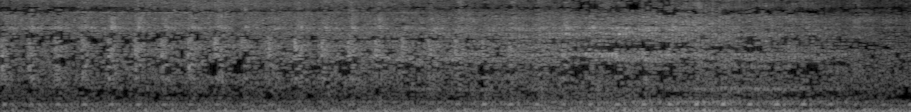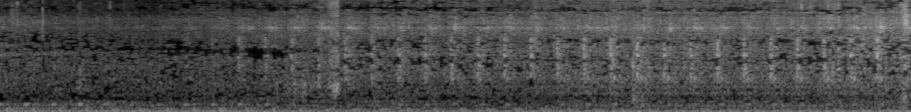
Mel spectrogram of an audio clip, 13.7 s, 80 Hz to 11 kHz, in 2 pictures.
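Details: Ford 6.7 Power Stroke diesel just back from the shop, at steady idle: a sharp tick of about two and a half per second over the clatter, attributed to a bad injector.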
